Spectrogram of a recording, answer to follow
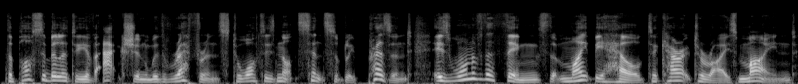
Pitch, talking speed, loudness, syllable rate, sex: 140 Hz, 180 wpm, -21 LUFS, 5.3 syllables/s, male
